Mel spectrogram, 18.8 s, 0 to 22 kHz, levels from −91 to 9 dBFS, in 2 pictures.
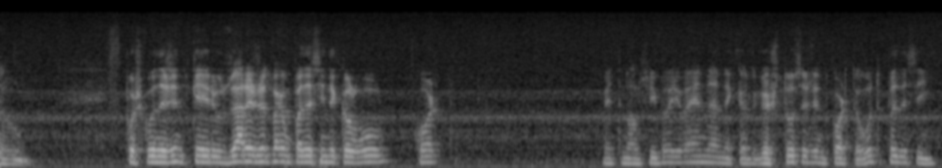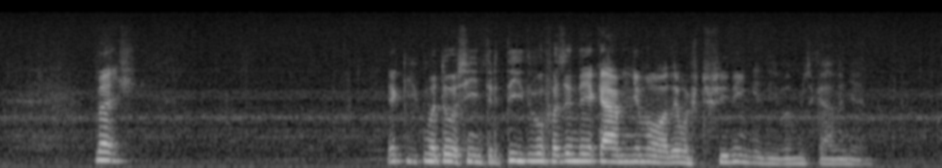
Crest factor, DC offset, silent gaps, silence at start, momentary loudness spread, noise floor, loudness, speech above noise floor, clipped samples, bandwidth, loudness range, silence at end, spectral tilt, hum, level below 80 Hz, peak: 24 dB; under 0.1%; none; 0 s; 22 LU; -53 dBFS; -29 LUFS; 24 dB; under 0.1%; 16 kHz; 11 LU; 0 s; -6 dB/octave; none; -62 dBFS; -6 dBFS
